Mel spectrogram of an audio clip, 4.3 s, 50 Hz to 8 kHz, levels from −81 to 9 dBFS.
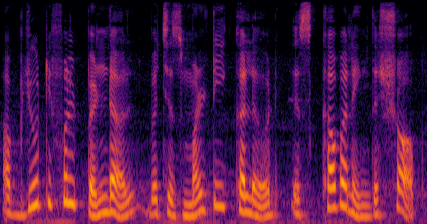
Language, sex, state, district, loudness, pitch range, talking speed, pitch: English, female, Karnataka, Bangalore, -17 LUFS, 180-280 Hz, 155 wpm, 210 Hz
